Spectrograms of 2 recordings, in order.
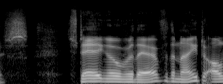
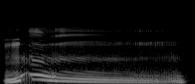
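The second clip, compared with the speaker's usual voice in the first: ordinary talk, nothing marked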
